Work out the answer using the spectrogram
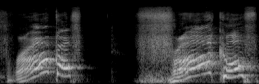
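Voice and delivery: very high, swooping, very slow drawn-out parrot squawk. Retelling a pub visit, imitating a shouting parrot. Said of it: "a fucking parrot shouting at me".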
